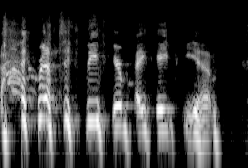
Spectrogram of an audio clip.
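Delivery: high, hysterical, desperate laughter through the words. Speaker retelling someone's desperate laughter, imitating hysterical laughter. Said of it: "you could kind of sometimes hear that hysteria".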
